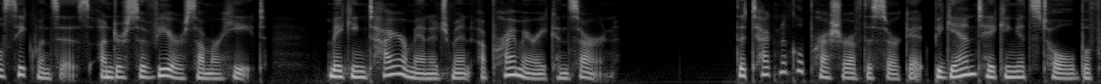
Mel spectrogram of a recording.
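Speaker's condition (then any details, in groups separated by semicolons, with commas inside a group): No condition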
